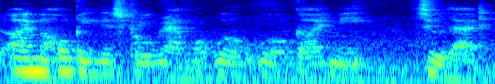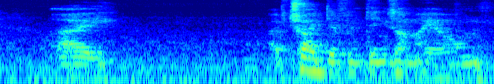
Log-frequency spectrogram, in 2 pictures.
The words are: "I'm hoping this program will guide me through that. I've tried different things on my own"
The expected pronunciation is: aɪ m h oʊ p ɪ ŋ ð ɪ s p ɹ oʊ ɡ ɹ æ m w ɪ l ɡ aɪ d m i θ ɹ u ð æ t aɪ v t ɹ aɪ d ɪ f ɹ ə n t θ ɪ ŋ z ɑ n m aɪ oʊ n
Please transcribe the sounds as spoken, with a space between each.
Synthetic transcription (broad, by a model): aɪ m h oʊ p ɪ ŋ ð ɪ s p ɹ oʊ ɡ ɹ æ m w ɪ l ɡ aɪ d m i θ ɹ u ð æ t aɪ v t ɹ aɪ d ɪ f ɹ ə n θ ɪ ŋ z n m aɪ oʊ n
